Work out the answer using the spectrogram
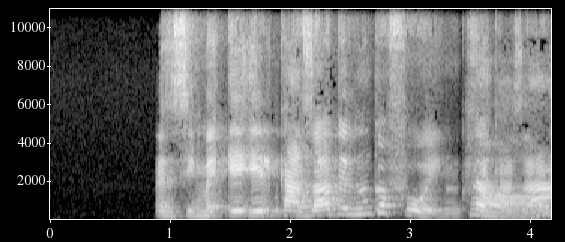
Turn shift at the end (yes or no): yes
